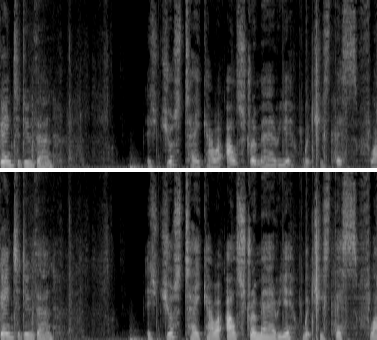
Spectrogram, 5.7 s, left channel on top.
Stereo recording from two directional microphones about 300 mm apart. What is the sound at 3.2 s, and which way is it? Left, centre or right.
Speech, centre.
